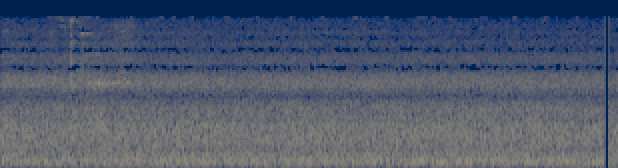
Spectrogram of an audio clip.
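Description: NJ Transit bilevel commuter train standing at the station platform, giving off a steady, even hum with a low constant drone. The sound drops out briefly near the end.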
